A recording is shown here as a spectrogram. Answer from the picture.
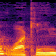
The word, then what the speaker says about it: Joaquin: Joaquin Phoenix.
